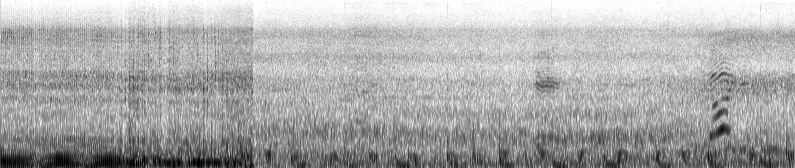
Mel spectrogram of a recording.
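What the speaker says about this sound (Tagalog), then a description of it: "Pinapandar na yung motor para sa banana boat." A banana boat's motor runs loudly and steadily nearby at a beach resort, a low rumbling drone that shifts after a few seconds, with faint voices and chirps in the background.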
